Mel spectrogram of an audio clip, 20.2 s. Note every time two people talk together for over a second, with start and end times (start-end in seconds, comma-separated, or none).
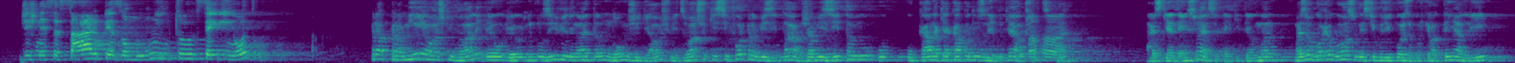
none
